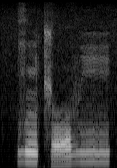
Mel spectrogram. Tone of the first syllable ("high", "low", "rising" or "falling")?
high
